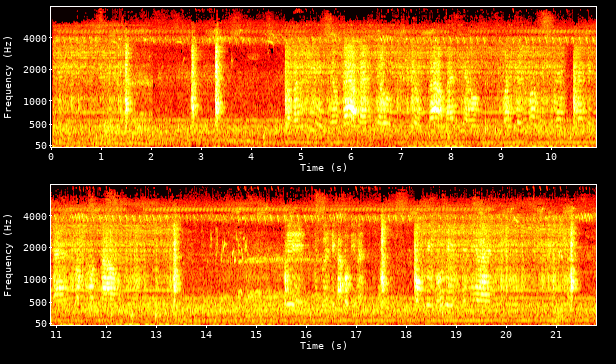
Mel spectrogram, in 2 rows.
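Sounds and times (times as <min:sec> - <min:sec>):
army radio transmission: 0:00.0 - 0:21.8.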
